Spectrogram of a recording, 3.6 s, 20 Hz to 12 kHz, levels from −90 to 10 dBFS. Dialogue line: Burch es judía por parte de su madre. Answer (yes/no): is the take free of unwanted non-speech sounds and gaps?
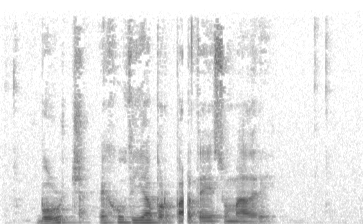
no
